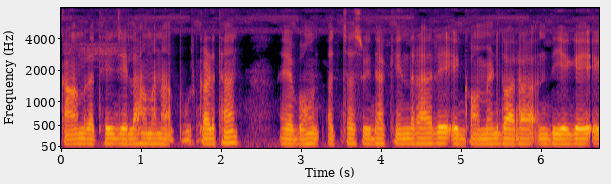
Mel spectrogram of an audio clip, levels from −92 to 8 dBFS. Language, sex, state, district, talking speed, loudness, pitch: Chhattisgarhi, male, Chhattisgarh, Rajnandgaon, 160 wpm, -16 LUFS, 105 Hz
